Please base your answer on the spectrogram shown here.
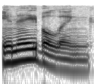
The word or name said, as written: enabling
